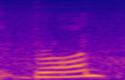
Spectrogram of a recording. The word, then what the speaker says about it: Braun: I could document it was here, it's Braun? It's pronounced Brown. Brown, that's why I always B-R-A-U-N.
